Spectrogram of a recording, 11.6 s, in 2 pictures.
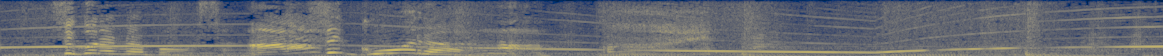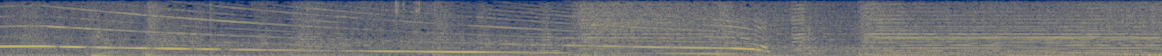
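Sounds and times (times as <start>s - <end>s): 
police car siren wailing: 0.0s - 11.5s
speech: 0.3s - 4.2s.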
